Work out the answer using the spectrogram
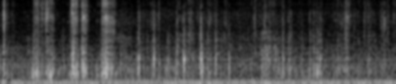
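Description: Close-miked eating sounds: a person chewing a wet, spicy, stringy mouthful, with irregular clicks and smacks of the mouth.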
